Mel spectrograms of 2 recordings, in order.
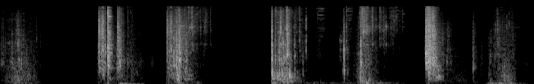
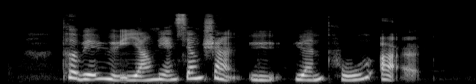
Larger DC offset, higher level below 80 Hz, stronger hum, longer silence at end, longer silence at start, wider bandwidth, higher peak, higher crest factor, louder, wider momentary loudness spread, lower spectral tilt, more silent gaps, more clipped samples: neither; first, -52 dBFS vs -74 dBFS; neither; second, 0.2 s vs 0.6 s; second, 0 s vs 0.65 s; first, 16.5 kHz vs 11.5 kHz; about the same, -4 dBFS vs -2 dBFS; first, 24 dB vs 18 dB; second, -23 LUFS vs -19 LUFS; first, 23 LU vs 9 LU; second, 0 dB/octave vs -5 dB/octave; first, 0.43-0.96 s, 2.17-2.69 s, 4.07-4.24 s vs none; neither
